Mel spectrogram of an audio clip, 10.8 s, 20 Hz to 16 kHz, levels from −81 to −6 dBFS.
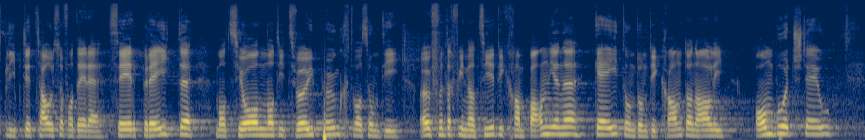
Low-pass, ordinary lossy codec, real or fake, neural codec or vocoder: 14.4 kHz; none; real; none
